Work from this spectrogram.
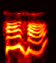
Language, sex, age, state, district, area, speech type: Sindhi, female, 45-60, Delhi, South Delhi, urban, conversation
